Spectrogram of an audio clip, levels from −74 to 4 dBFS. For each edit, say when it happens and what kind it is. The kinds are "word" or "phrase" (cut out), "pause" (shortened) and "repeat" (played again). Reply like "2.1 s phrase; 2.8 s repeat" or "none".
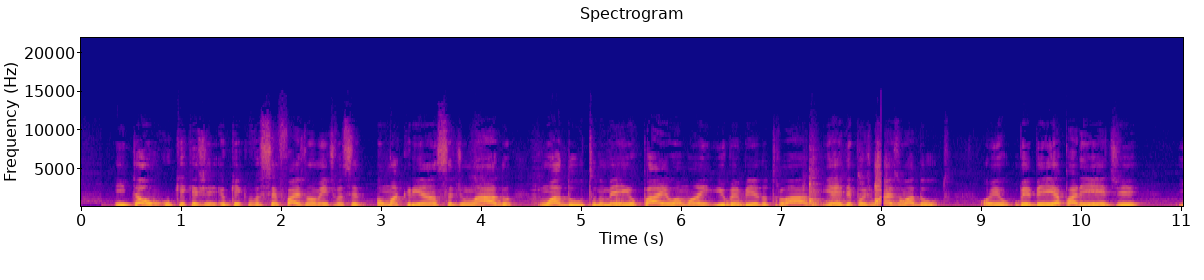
3.0 s word; 9.3 s word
